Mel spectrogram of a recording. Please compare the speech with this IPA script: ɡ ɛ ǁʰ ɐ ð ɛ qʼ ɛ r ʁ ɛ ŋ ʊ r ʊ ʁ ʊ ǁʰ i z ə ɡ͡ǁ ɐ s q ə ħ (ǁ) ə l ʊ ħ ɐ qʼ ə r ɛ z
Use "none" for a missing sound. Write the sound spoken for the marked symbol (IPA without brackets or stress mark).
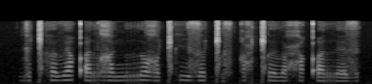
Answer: ǁ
